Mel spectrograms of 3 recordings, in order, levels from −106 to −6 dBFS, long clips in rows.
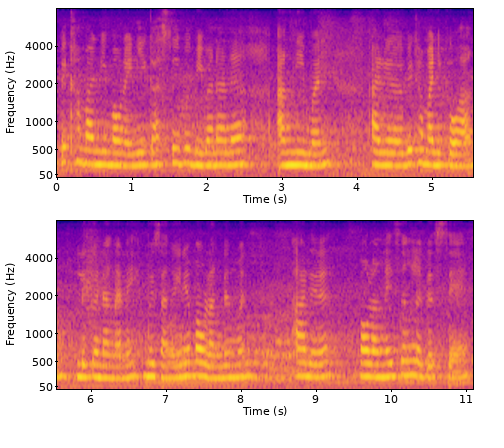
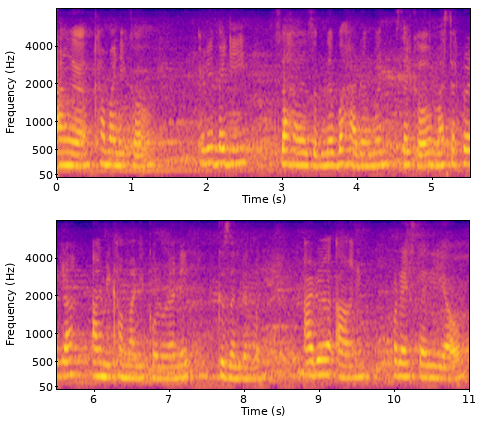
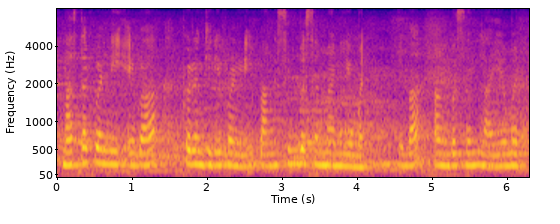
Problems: constant background noise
